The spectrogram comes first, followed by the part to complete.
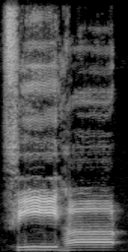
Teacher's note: فا کے بعد یا مدہ ہے، ہا کے بعد الف مدہ ہے، دونوں کو لمبا کریں گے ایک الف کے برابر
